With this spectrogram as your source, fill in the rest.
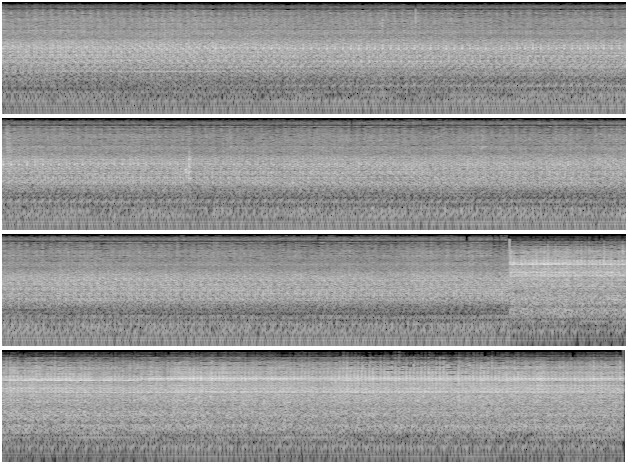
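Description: A tractor pulls a subsoiler through a notoriously wet field, with a loud, continuous engine drone throughout. Partway through, the tone drops and roughens as the load changes.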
